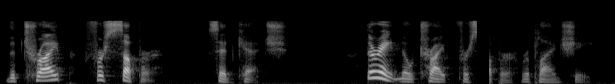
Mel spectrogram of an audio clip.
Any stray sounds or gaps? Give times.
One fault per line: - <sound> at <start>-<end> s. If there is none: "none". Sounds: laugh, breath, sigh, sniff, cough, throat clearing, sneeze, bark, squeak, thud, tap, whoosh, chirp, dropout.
- dropout at 4.8-4.9 s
